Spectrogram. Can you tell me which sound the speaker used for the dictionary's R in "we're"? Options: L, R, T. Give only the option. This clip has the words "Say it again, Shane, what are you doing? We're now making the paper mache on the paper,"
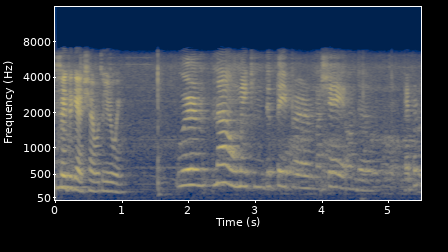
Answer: R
